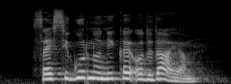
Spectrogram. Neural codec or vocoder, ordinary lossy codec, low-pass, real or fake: none; none; 14.4 kHz; real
